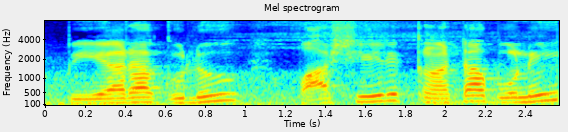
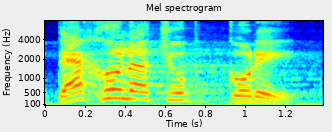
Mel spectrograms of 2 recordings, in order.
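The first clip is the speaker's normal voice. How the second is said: quick, higher reply; confident brush-off; 5 semitones higher, faster than usual. A narrator's reading. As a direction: toss it back fast, as an eager young hero. Child hero brushing off mother's warning.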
